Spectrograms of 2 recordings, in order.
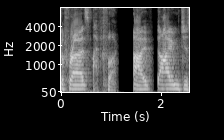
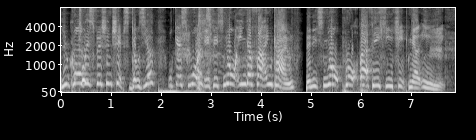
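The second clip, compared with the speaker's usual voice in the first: put-on British accent, very high-pitched; 11 semitones higher than usual. Doing a comic impression complaining about fish and chips: put-on British accent impression. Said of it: "that impression".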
